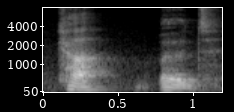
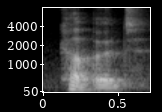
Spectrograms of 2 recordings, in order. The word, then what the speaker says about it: cupboard: And we don't pronounce the P, it's just cupboard. We barely say board. Unless you're really over-pronouncing it, it's just cupboard.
